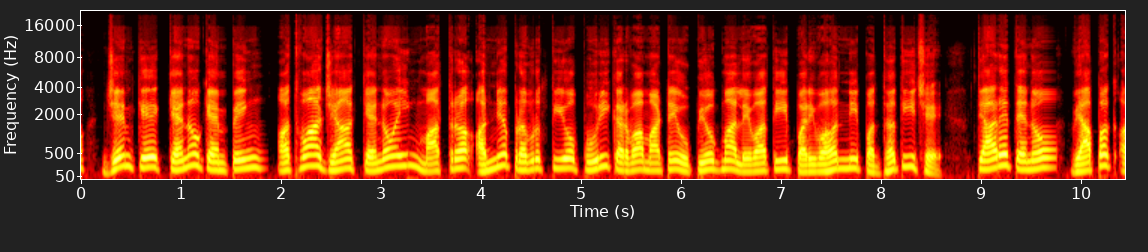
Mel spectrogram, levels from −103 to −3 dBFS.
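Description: At 1.79 to 1.90 s and again at 9.63 to 9.78 s, a burst of packet loss leaves roughly 80 and 120 ms missing. The receiver stretches the last sound and fades it down, then jumps ahead. At 3.24 to 3.27 s, short concealed packet loss fills about 17 ms. It leaves only a quick smear.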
